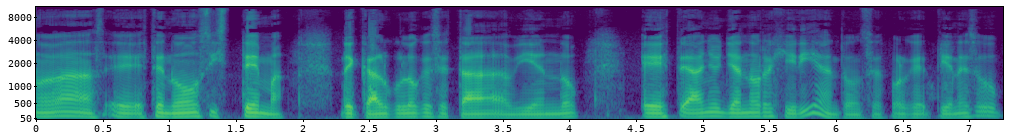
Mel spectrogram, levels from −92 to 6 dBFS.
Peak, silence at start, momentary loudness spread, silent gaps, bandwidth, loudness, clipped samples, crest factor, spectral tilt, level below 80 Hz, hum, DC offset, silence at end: -4 dBFS; 0 s; 10 LU; none; 11 kHz; -24 LUFS; under 0.1%; 20 dB; -6.5 dB/octave; -52 dBFS; none; under 0.1%; 0 s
